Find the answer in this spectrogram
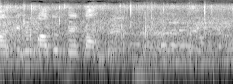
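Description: Voices of people talking in the background, not clearly made out, over a low murmur.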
